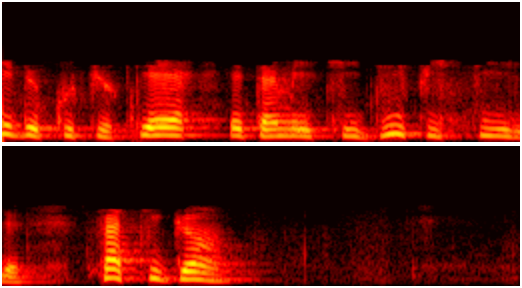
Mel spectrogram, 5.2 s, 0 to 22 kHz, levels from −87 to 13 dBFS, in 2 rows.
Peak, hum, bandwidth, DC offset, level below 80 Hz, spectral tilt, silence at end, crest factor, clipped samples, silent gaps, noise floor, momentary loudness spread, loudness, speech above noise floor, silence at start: -6 dBFS; none; 3.9 kHz; under 0.1%; -86 dBFS; -2.5 dB/octave; 1.45 s; 20 dB; under 0.1%; none; -66 dBFS; 12 LU; -26 LUFS; 41 dB; 0 s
